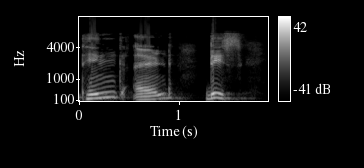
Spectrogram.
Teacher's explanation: in these sounds the tip of the tongue is placed against the upper front teeth, creating a unique airflow pattern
